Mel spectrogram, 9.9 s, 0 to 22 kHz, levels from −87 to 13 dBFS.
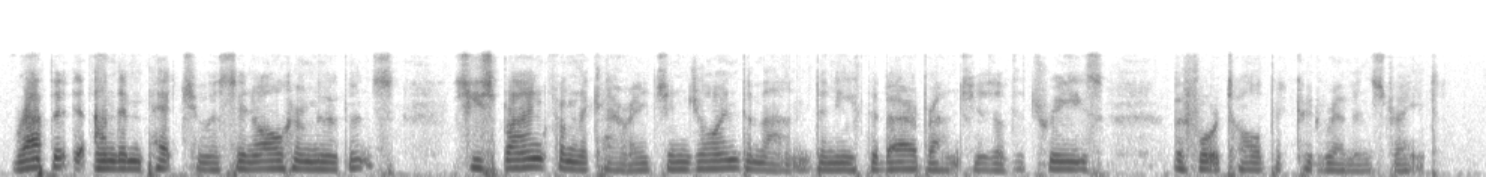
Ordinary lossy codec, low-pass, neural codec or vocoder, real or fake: Opus, 24 kbps; 7.2 kHz; codec, 16 kHz, 4 kbps, FreqCodec, smaller model; fake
